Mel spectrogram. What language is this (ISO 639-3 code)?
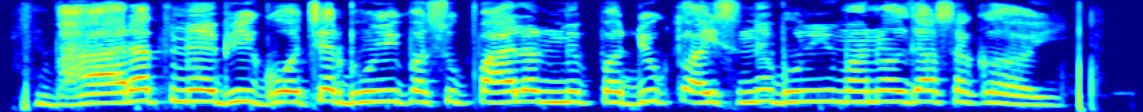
mag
